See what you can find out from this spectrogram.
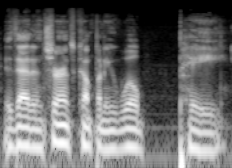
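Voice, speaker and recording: A man speaking informally as an expert guest in a radio interview, explaining haltingly, repeating phrases and often checking for agreement. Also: low voice, fairly even intonation, no room sound. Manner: hesitant explaining, repeats phrases, seeks agreement with "right?" and "you know". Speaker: guest expert on home accessibility. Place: radio studio.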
